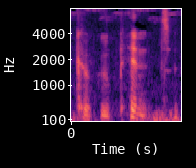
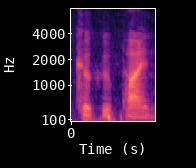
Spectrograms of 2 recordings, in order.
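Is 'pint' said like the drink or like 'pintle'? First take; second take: pintle; drink. First: Pint has a short vowel, like 'pintle'. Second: Pint has a long vowel, like the drink. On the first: The speaker calls it right. "you should pronounce it cuckoo pint. And pint is short for pintle" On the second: The speaker calls it wrong. "I always used to call it cuckoo pint"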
